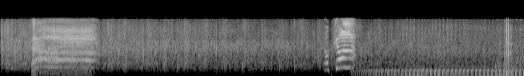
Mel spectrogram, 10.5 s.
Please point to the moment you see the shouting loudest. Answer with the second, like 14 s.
7 s.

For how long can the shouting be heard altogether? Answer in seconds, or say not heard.
2 s.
